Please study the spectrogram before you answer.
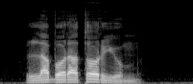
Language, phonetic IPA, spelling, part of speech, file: Polish, [ˌlabɔraˈtɔrʲjũm], laboratorium, noun, Pl-laboratorium.ogg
